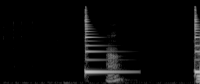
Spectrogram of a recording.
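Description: Two plucked notes of a backing-track count-in rhythm, about a second apart, each struck sharply and fading over half a second.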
